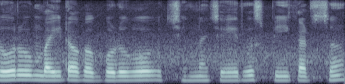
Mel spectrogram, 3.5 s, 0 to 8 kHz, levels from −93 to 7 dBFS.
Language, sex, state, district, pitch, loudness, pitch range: Telugu, male, Andhra Pradesh, Visakhapatnam, 150 Hz, -18 LUFS, 145-155 Hz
